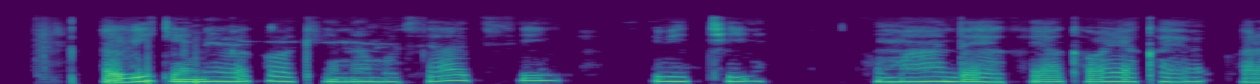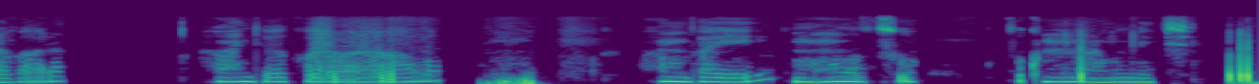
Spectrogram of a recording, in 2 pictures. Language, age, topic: Rundi, 18-24, education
